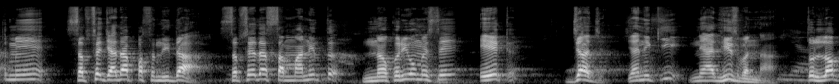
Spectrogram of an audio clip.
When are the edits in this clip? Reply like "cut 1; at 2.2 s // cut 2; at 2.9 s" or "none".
cut 1; at 4.5 s

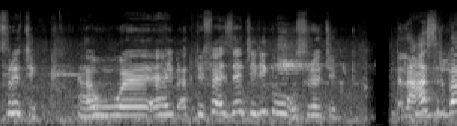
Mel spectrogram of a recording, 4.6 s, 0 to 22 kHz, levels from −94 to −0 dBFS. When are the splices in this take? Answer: cut 1; at 3.7 s

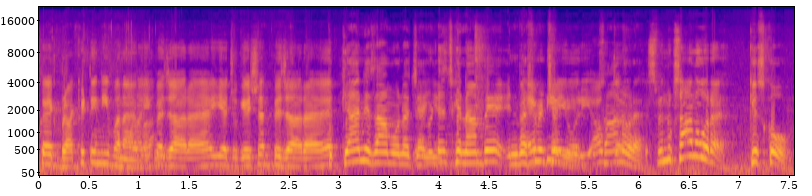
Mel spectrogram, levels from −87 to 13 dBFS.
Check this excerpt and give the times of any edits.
cut 1; at 1.0 s // cut 2; at 4.0 s // cut 3; at 5.7 s

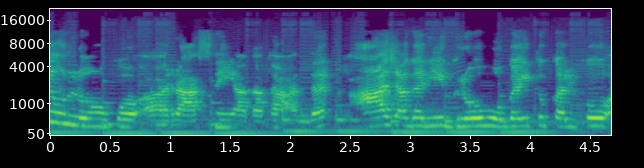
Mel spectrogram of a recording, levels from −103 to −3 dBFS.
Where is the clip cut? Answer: cut 1; at 2.5 s

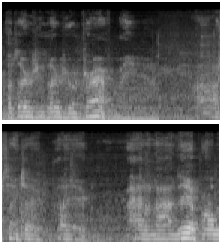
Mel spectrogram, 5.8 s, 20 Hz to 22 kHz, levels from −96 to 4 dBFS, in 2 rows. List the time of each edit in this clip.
cut 1; at 2.0 s

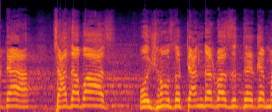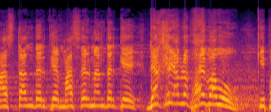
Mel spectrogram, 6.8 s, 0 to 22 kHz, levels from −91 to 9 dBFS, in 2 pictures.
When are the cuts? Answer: cut 1; at 5.1 s

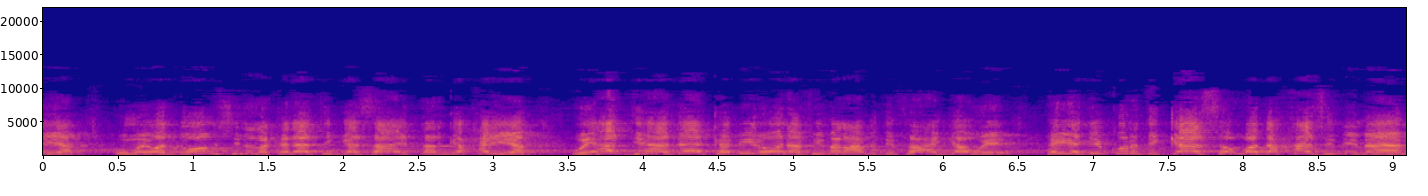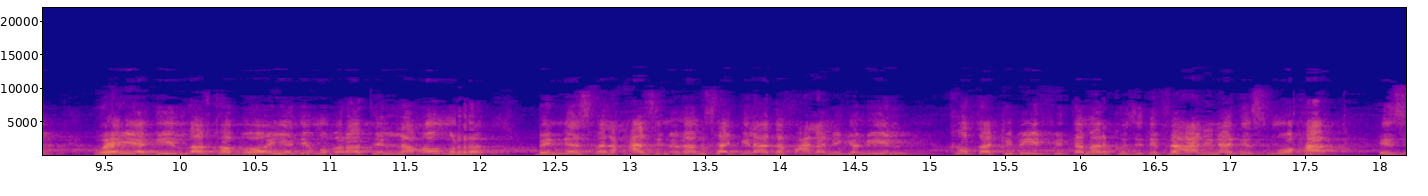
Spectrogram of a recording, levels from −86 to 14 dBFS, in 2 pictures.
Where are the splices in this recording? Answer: cut 1; at 8.1 s

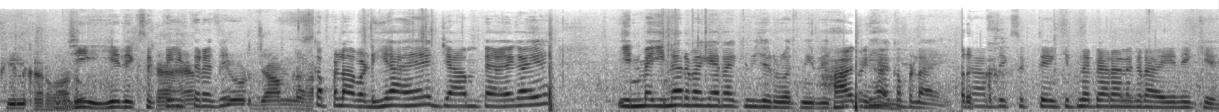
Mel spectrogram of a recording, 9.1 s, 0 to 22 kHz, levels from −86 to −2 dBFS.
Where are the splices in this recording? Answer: cut 1; at 2.3 s // cut 2; at 7.2 s

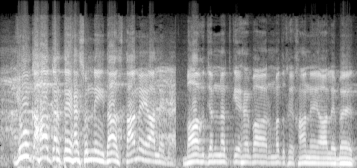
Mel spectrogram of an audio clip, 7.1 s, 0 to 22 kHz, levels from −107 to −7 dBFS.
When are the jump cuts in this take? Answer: cut 1; at 3.6 s

